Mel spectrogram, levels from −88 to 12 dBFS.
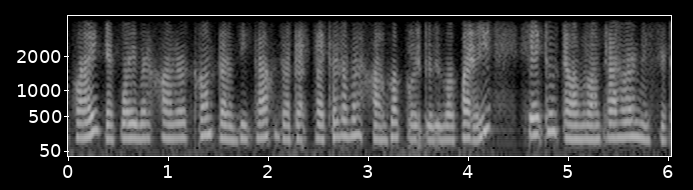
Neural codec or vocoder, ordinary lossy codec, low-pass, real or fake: codec, 16 kHz, 0.5 kbps, FreqCodec, smaller model; none; 3.6 kHz; fake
